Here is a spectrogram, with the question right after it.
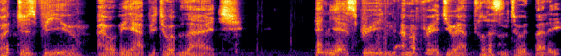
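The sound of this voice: Over clear background noise, a man puts on a character voice and speaks at a fairly quick pace.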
